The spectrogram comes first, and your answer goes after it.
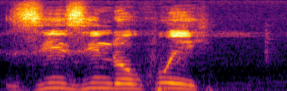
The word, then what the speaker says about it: Zinzindoué: Je vais d'abord te demander de prononcer ton nom d'épouse en béninois. C'est Zinzindoué.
